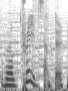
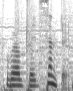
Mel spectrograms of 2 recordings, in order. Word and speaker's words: World Trade Center: Det är som när Filip och Fredrik förklarade att det heter World Trade Center och inte World Trade Center. Mm. Betoning på trade.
